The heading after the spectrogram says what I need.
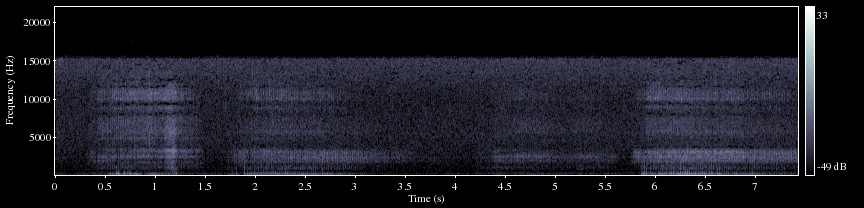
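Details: Sleeping animal snoring, rhythmic rough fluttering breaths with a low rumble repeating every couple of seconds in a quiet room.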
